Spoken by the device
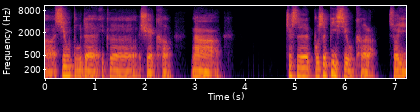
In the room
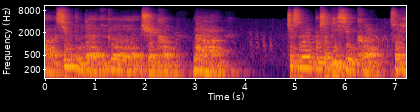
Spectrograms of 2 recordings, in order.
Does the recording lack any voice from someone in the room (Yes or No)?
Yes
